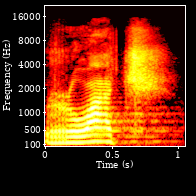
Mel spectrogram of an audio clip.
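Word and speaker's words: רוּחַ: mismo capítulo y exhaló Isaac el Roach así como suena se pronuncia la ciah en hebreo como jota se les halló y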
